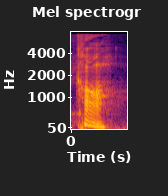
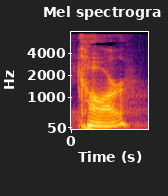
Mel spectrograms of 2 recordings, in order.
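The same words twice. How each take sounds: First: It is said in a Boston accent. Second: It is said in a general, non-Boston accent. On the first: "Someone from Boston may say car" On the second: "you may say car"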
